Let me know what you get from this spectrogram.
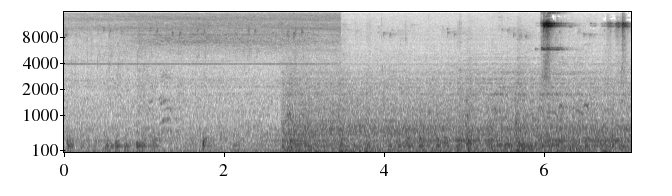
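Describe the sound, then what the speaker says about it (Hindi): An express train pulls out of platform 4 at Ajmer Junction, a steady rumble of wagons swelling partway through with rhythmic wheel clatter, heard close alongside faint station background. "फिलहाल अपनी ट्रेन लगभग 57 मिनट रुकने के बाद डिपार्ट कर रही है अजमेर जंक्शन के प्लेटफॉर्म नंबर"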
